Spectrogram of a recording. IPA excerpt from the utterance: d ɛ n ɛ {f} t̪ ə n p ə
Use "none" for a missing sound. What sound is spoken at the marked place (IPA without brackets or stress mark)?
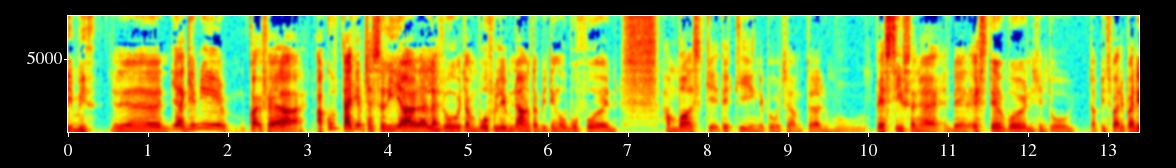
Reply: s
